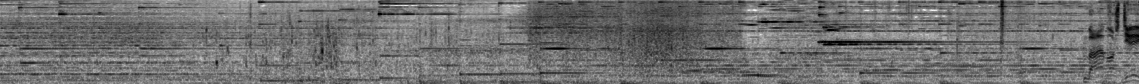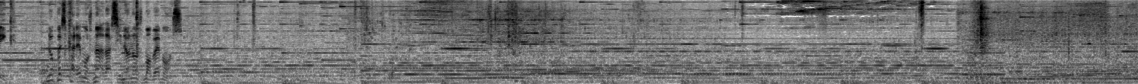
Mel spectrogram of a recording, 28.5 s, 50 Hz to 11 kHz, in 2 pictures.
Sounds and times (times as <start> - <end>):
Stream: 0.0 - 11.2, 17.7 - 28.4
Music: 0.0 - 28.4
Speech: 13.6 - 16.5.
